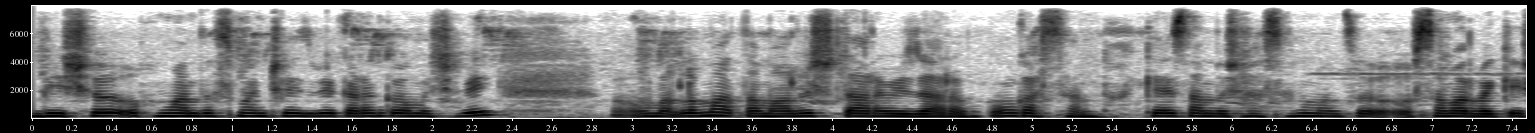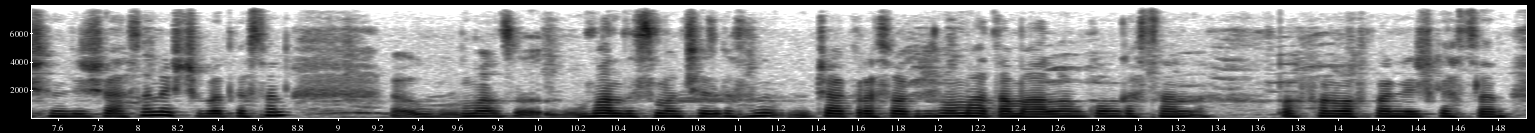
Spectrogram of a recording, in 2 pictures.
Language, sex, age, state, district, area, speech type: Kashmiri, female, 30-45, Jammu and Kashmir, Anantnag, rural, spontaneous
